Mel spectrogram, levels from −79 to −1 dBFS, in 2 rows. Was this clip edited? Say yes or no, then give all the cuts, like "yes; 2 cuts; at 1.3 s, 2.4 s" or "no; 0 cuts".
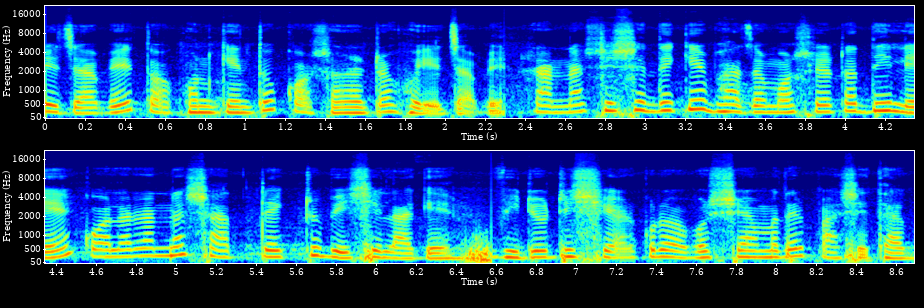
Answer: yes; 2 cuts; at 2.4 s, 6.6 s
